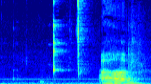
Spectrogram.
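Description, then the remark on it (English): Wine glasses holding Trader Joe's sparkling lime water clink together twice in quick succession in a toast, with bright ringing chimes, followed by a voice speaking or humming over a low background hum. “My mom says she loves to hear like when we clink our wine glasses.”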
